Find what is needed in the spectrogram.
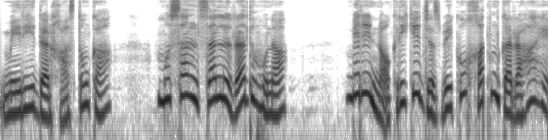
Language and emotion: Urdu, sad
